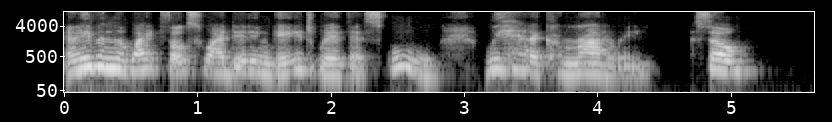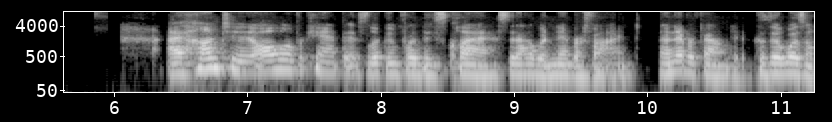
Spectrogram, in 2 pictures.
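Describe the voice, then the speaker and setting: The speaker has an Oakland accent. Their intonation is lively. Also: woman, fairly low pitch for a woman, moderate pace. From Oakland, California. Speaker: professor and author. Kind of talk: podcast interview. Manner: animated.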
